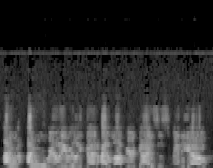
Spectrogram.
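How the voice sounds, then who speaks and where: A woman's voice: very high-pitched, fairly even intonation, normal speed, bright, forceful tone, slight background noise, voice pushed up, exaggerated voice. A woman playing a starstruck, nervous crazy teenage fangirl who gushes and stammers on a prank call. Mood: gushing, starstruck. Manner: breathless gushing, stammering.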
